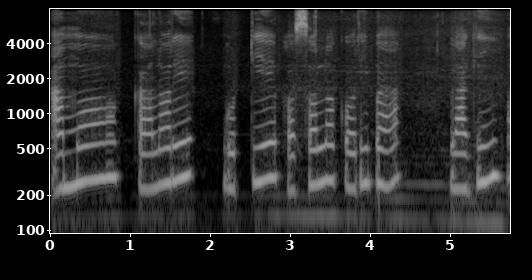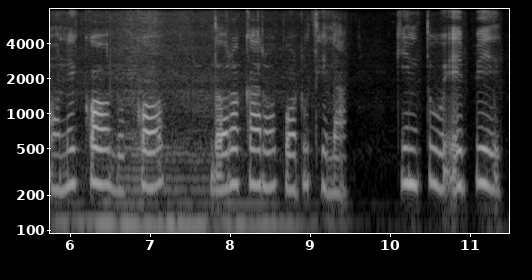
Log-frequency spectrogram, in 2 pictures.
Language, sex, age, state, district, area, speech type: Odia, female, 30-45, Odisha, Balangir, urban, spontaneous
